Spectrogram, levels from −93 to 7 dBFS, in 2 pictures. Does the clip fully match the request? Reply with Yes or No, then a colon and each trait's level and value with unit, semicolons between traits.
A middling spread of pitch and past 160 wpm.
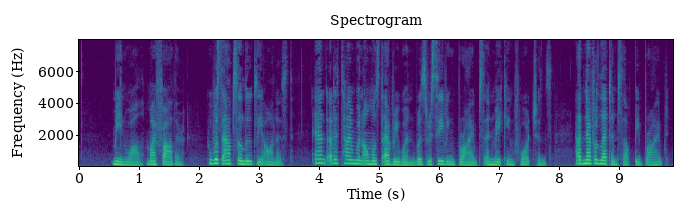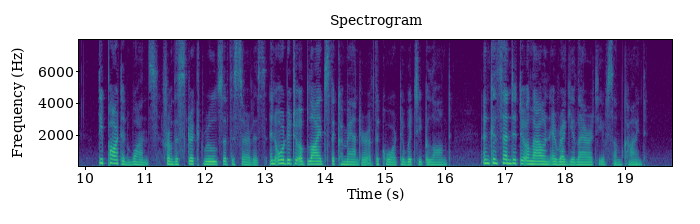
Yes: average, 4.1 semitones; average, 175 wpm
